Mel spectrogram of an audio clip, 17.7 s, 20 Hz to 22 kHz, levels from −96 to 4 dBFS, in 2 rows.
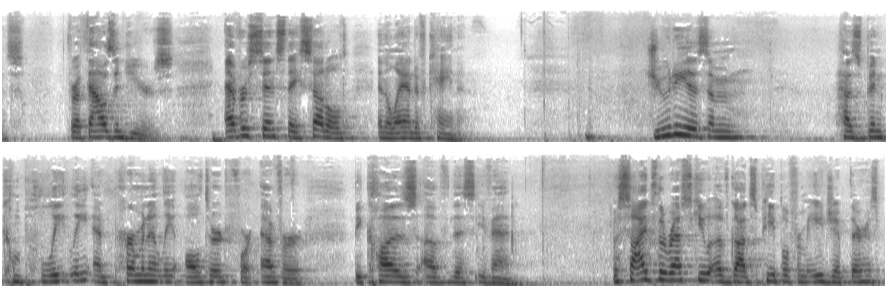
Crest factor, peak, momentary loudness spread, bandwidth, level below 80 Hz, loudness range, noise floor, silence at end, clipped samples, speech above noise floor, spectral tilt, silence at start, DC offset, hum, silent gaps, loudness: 18 dB; -8 dBFS; 15 LU; 16 kHz; -58 dBFS; 4 LU; -55 dBFS; 0 s; under 0.1%; 30 dB; -4 dB/octave; 0 s; under 0.1%; none; none; -25 LUFS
